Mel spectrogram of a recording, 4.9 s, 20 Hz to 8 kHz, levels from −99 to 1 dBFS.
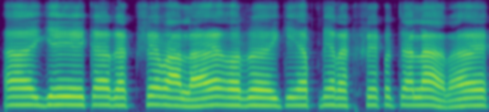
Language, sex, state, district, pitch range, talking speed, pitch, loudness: Hindi, female, Bihar, Kaimur, 205-220 Hz, 160 wpm, 210 Hz, -14 LUFS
